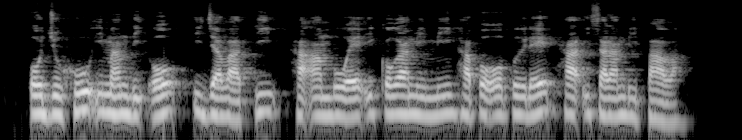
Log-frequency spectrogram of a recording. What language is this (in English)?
Guarani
